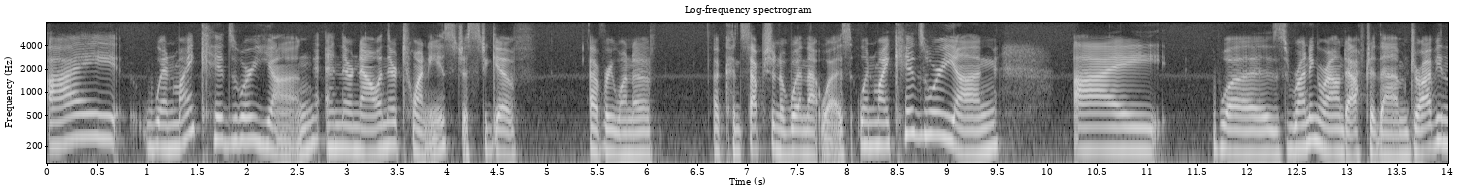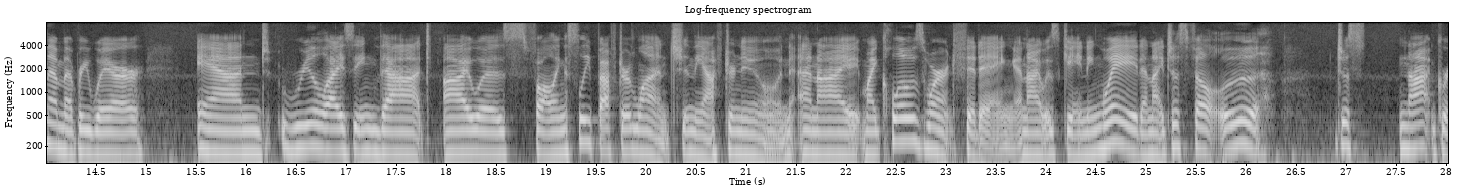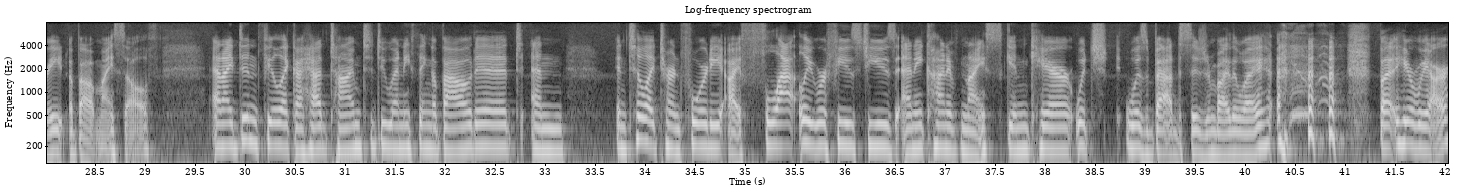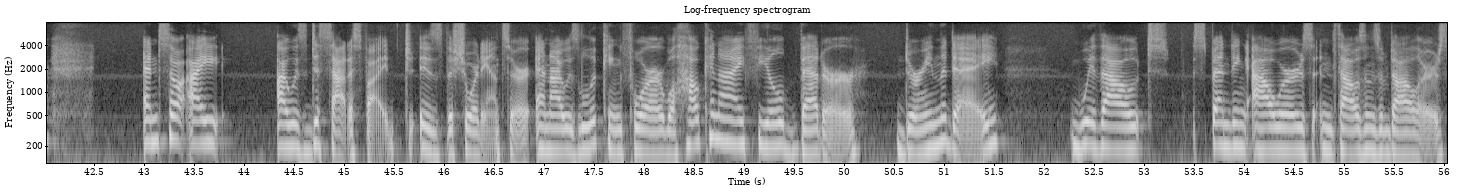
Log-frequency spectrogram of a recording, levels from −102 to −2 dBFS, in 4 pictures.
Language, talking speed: English, 150 wpm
